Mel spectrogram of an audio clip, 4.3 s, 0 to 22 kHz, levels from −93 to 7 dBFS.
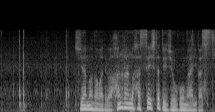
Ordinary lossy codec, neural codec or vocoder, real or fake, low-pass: none; codec, 16 kHz in and 24 kHz out, 1 kbps, XY-Tokenizer; fake; 7.2 kHz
